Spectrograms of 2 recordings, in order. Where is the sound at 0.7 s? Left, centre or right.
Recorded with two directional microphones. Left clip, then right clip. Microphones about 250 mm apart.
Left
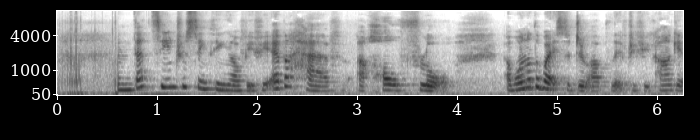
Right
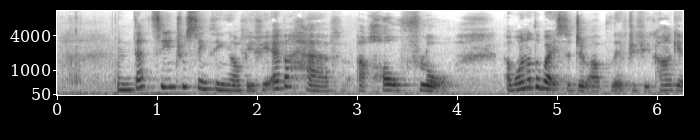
Centre.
